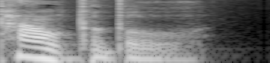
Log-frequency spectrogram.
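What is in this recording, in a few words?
"palpable", British English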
